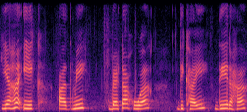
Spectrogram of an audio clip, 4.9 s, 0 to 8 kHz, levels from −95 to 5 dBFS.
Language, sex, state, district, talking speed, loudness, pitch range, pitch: Hindi, female, Himachal Pradesh, Shimla, 95 wpm, -14 LUFS, 250-295 Hz, 260 Hz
